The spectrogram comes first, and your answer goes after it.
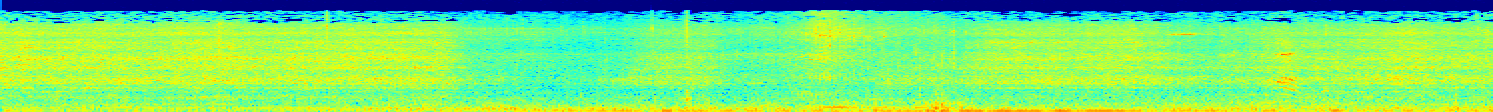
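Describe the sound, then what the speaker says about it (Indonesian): Heavy trucks hauling sand and stone from the mountains along a road in Jampang, a steady loud roar of engines and traffic passing close, with voices talking over it. "Nah ini, truk-truk bawa pasir tuh."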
